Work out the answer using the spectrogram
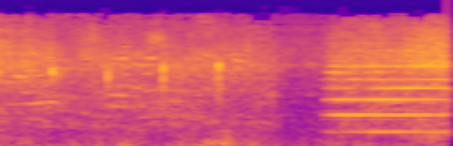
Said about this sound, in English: Siren sounds and we'll get underway here in the preliminary final.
